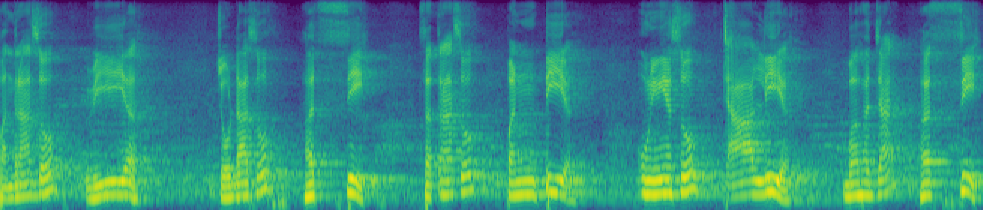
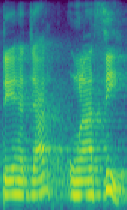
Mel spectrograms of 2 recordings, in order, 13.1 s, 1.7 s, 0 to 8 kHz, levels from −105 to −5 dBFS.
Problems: constant background noise, echo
